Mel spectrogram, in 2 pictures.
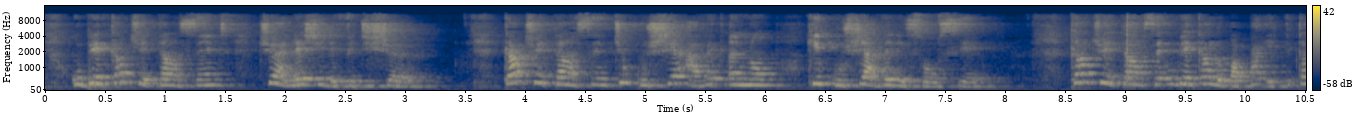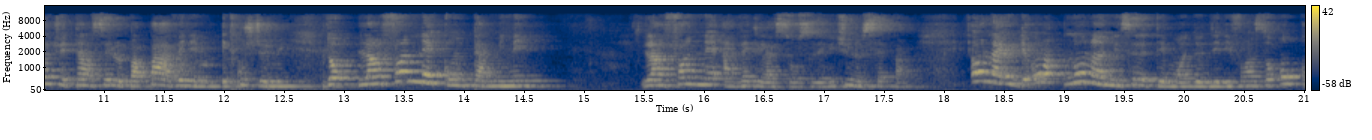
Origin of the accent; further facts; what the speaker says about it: Cameroon; Chez nous, au Cameroun, on commence à te préparer le cuit.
